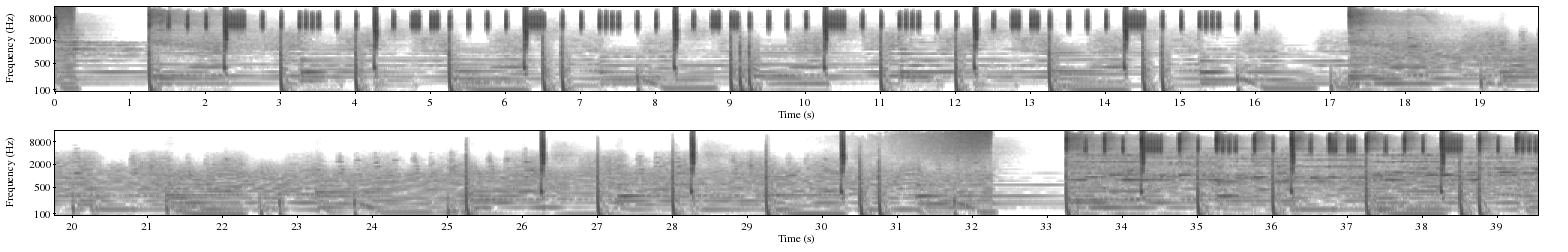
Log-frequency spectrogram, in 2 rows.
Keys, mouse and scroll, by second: 7.1 right click, 33.5 right click.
